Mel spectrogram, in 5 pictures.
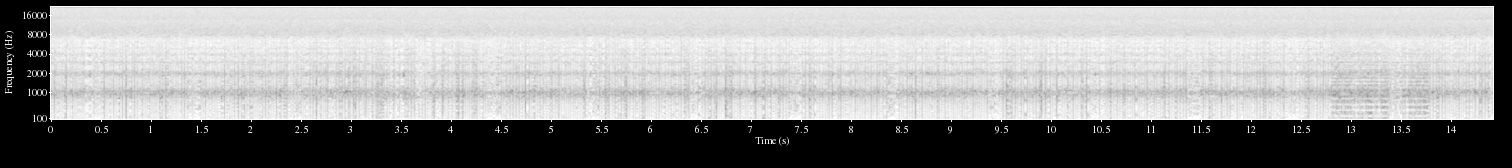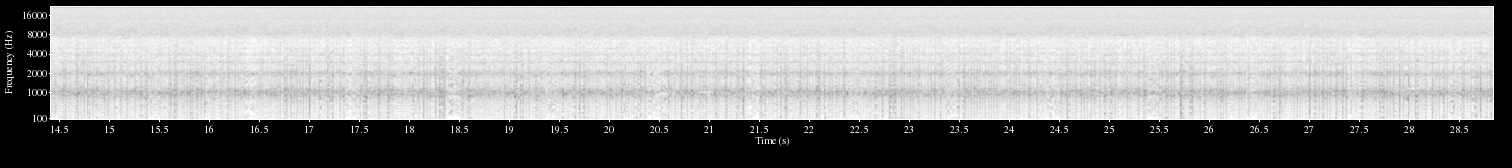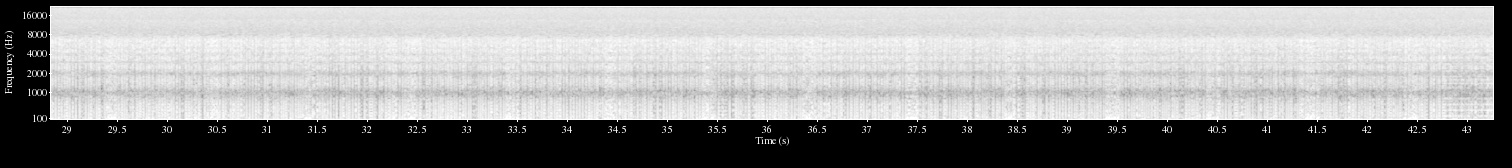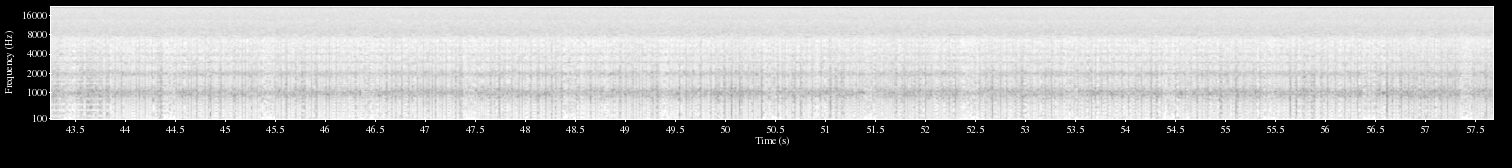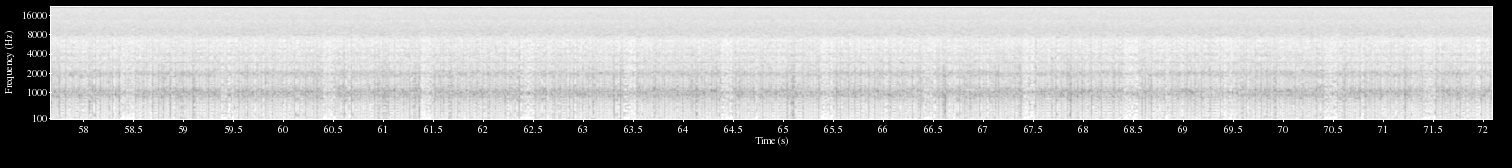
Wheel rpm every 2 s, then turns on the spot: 0, 0, 0, 0, 0, 0, 0, 0, 0, 0, 0, 0, 0, 0, 0, 0, 0, 0, 0, 0, 0, 0, 0, 0, 0, 0, 0, 0, 0, 0, 0, 0, 0, 0, 0, 0.
none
